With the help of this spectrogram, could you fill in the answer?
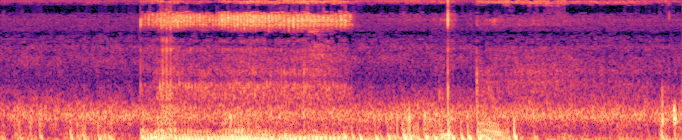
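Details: Pet dog in Japan in a deep sleep, snoring while being stroked. A low, rumbling snore lasts about two seconds, with a thin high whine above it and soft rustling around it.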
